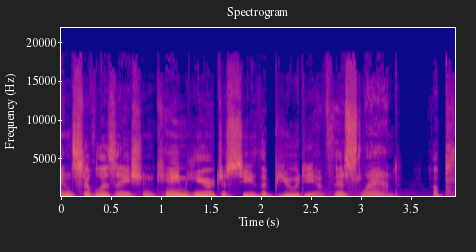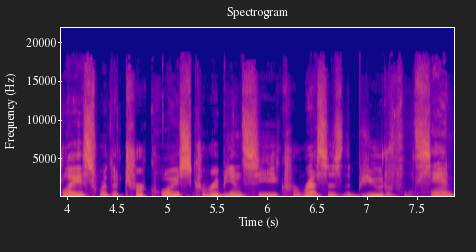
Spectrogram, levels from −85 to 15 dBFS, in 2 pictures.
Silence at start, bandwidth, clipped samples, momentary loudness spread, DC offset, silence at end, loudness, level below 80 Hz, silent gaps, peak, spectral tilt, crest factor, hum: 0 s; 19 kHz; under 0.1%; 8 LU; under 0.1%; 0 s; -24 LUFS; -52 dBFS; none; -8 dBFS; -3 dB/octave; 18 dB; none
